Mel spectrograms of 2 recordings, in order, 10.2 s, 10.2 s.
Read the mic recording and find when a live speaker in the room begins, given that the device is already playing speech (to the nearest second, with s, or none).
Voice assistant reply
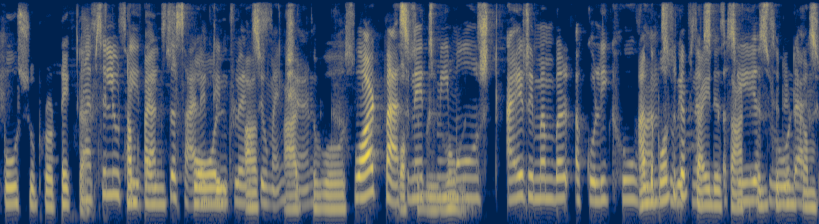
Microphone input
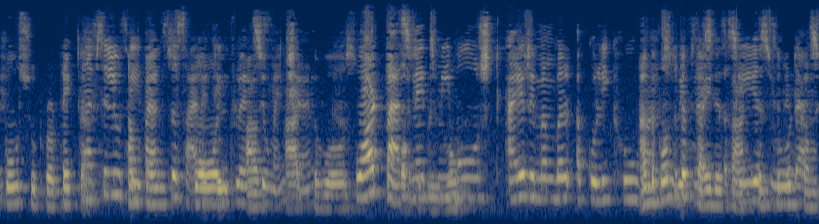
none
